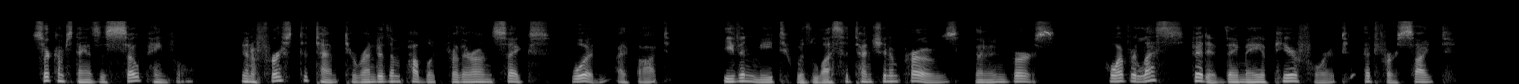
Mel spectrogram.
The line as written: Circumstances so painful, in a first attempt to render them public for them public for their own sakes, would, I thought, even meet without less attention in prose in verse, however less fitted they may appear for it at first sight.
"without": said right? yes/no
no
